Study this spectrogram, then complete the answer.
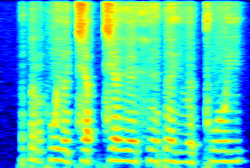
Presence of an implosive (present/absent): present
